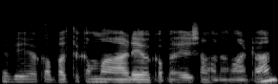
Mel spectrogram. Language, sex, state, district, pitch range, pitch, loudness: Telugu, male, Telangana, Nalgonda, 110-125 Hz, 115 Hz, -30 LUFS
